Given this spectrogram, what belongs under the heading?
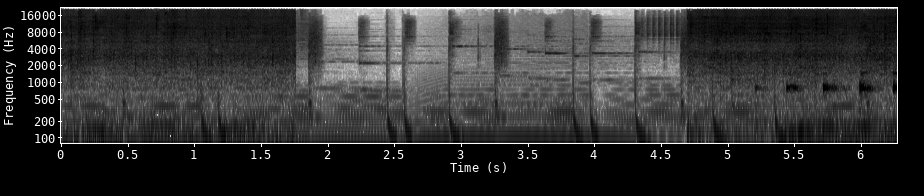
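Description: Vegetables sauté in a pan for a chapati Rolex, a steady broadband sizzle with scraping stirs at the start and end, broken by a middle stretch where tonal, music-like notes take over.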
